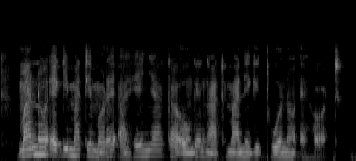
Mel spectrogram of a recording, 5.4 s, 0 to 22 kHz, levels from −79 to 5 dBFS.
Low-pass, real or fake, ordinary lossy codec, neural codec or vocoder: 7.2 kHz; real; Opus, 16 kbps; none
